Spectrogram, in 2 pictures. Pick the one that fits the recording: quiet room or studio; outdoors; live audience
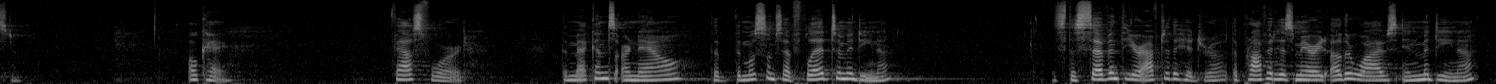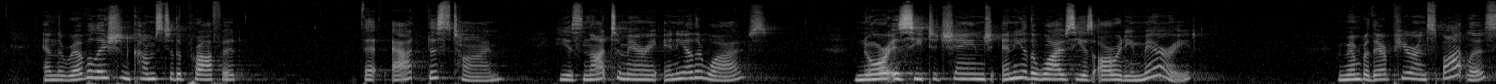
live audience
